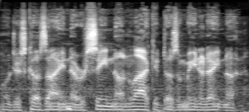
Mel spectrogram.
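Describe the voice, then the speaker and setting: With clear background noise behind him, a man uses a put-on character voice at a fairly low pitch and a fairly quick pace. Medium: actual play. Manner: gruff, rude, folksy ungrammatical.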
